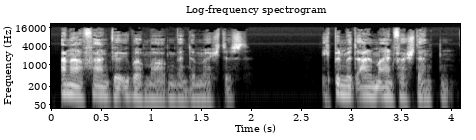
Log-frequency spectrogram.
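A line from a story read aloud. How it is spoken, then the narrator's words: Quiet male voice. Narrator (German): sagte leise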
